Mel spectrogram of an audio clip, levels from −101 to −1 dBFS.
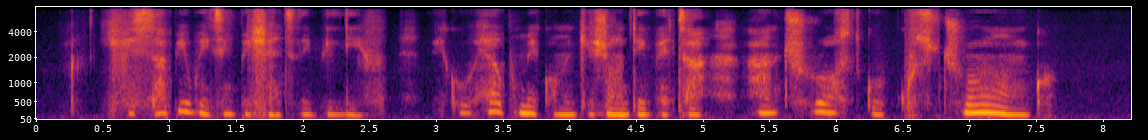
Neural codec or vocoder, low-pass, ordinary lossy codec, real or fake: codec, 16 kHz in and 24 kHz out, 1 kbps, XY-Tokenizer; 7.2 kHz; AAC, 32 kbps; fake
